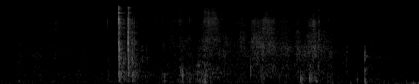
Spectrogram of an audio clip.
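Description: Faint handling sounds: a sharp click about a second in, then soft rustling of a cloth and gloved hands pressing a decal onto a small diecast car body, with a few light clicks.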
